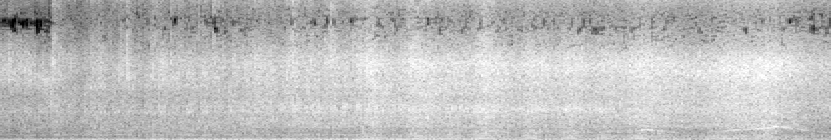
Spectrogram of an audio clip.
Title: Exhaust leak popped up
